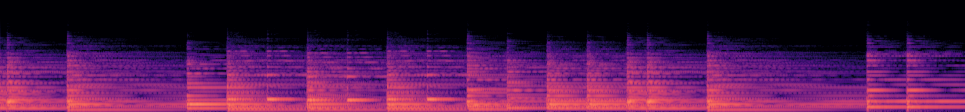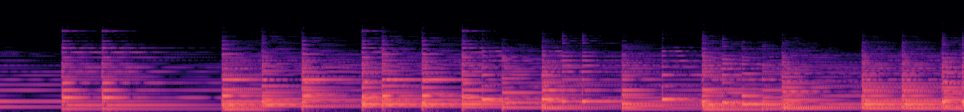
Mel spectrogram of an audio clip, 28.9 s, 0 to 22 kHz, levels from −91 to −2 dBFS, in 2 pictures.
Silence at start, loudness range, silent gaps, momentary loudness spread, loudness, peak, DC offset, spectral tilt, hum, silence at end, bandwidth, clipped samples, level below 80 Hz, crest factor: 0 s; 5 LU; none; 13 LU; -31 LUFS; -14 dBFS; under 0.1%; -8 dB/octave; none; 0 s; 7.4 kHz; under 0.1%; -62 dBFS; 16 dB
